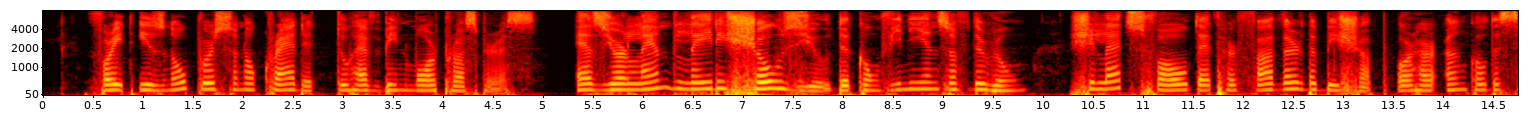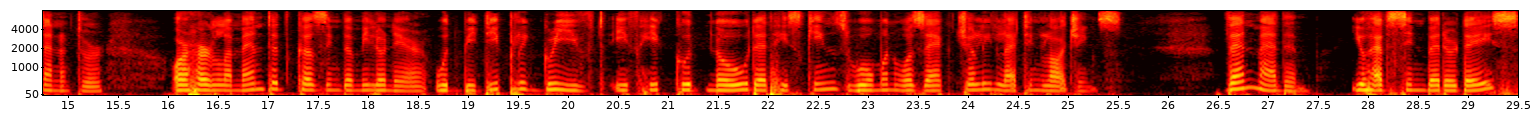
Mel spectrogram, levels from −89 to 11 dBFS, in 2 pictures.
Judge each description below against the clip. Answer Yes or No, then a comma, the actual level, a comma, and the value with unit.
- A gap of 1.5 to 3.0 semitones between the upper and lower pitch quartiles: Yes, average, 2.7 semitones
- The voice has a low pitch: No, high, 190 Hz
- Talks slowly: Yes, slow, 125 wpm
